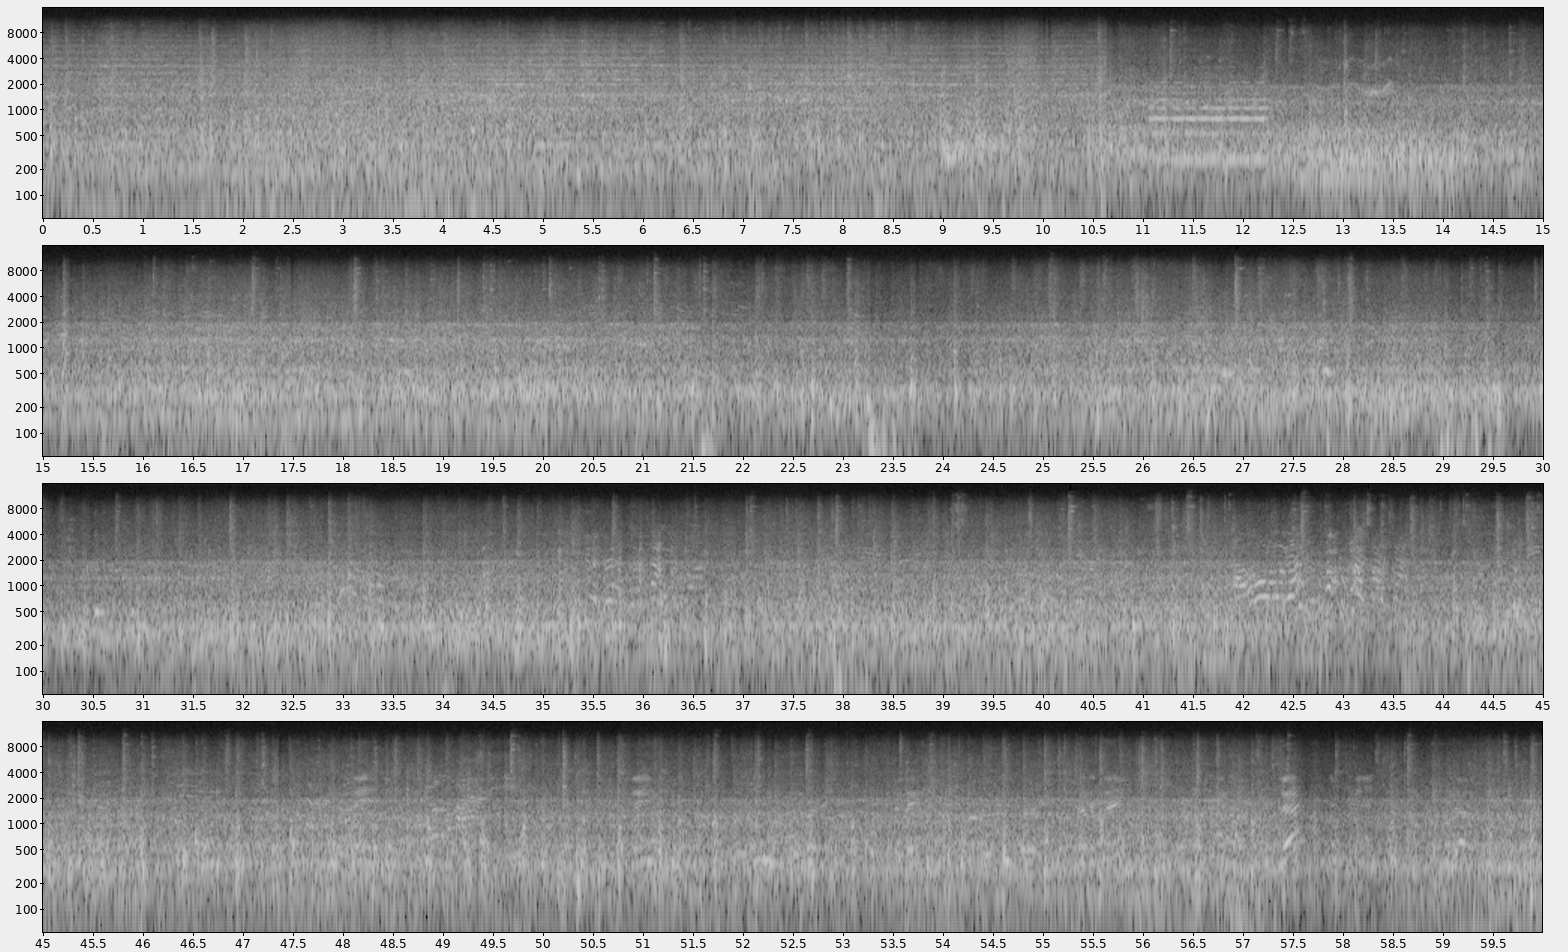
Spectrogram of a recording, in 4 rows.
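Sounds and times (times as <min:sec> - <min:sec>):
train rolling rumble: 0:00.0 - 0:59.9
wheels clicking over rail joints: 0:00.0 - 0:59.9
train horn note: 0:10.9 - 0:12.4.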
